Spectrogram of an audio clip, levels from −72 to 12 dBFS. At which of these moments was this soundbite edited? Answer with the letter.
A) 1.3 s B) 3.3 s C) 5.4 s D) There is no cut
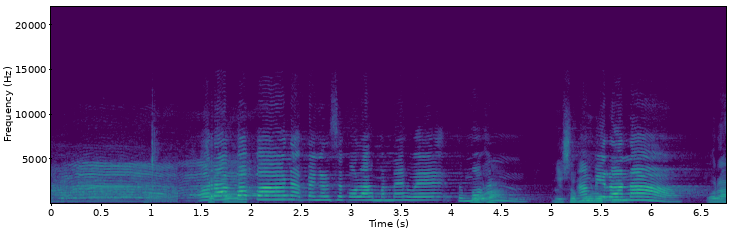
A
